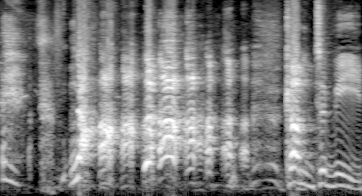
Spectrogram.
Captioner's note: evil laughter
